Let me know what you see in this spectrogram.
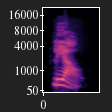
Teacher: So the mouth is more relaxed and opens wider when I pronounce liao.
